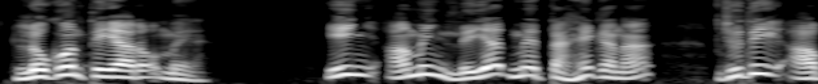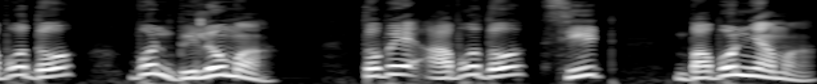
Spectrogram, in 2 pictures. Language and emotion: Santali, angry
